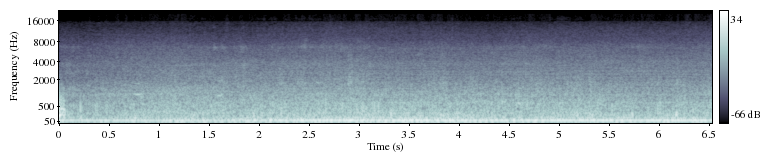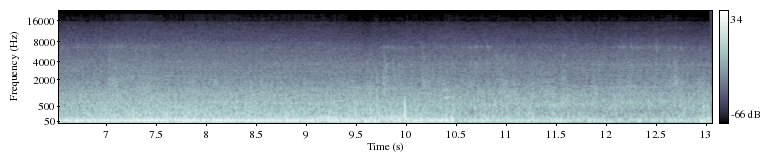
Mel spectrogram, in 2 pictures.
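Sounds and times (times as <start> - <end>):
car cabin road and engine noise: 0.0 - 13.0.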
